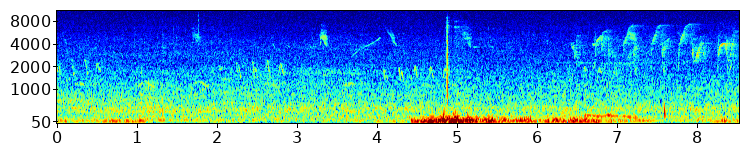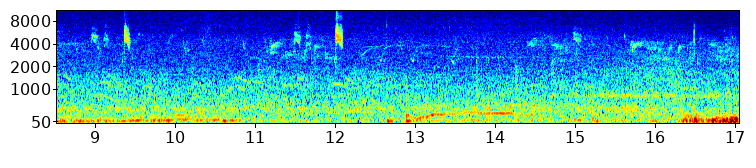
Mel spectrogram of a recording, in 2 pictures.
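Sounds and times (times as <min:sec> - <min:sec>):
faint bird chirps: 0:06.4 - 0:17.0.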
